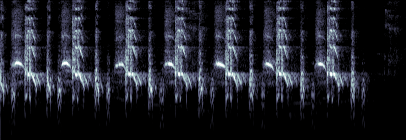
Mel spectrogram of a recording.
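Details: Grey francolin call: loud, harsh squawking phrases repeated steadily about every half second, each a high sharp note sliding into a lower grating one, stopping abruptly near the end.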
